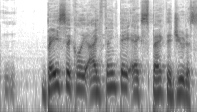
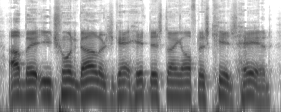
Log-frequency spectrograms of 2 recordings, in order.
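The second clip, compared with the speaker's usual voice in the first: put-on loud country-boy voice, on an even pitch; mock him with a loud countrified twang; Wesker; 4 dB louder than usual. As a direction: imitate an uncool country guy, projecting. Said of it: "what do you think his voice sounds like?".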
